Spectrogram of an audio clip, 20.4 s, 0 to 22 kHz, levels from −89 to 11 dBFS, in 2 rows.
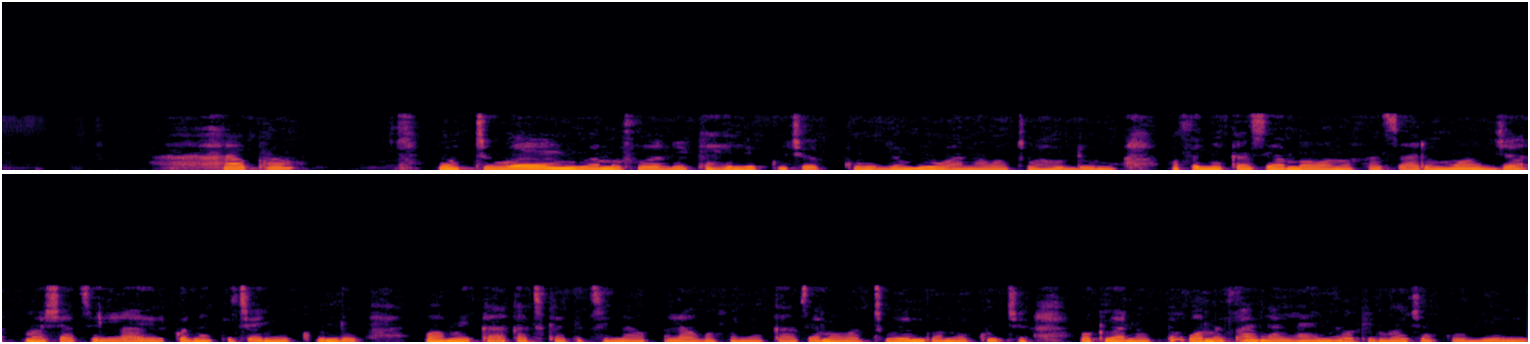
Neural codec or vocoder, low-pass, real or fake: codec, 16 kHz, 4 kbps, FreqCodec, larger model; 7.2 kHz; fake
